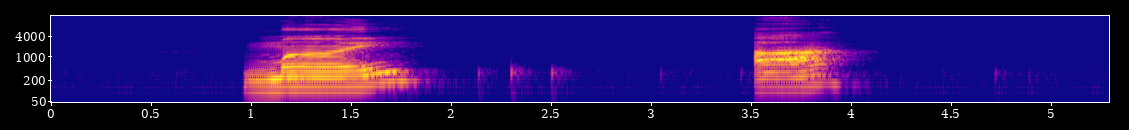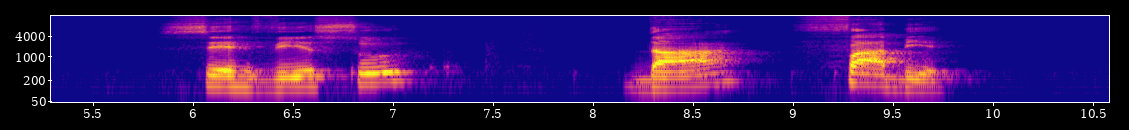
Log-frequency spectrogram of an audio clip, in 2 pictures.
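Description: A man speaks in short, animated phrases close to a microphone, with pauses between them.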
